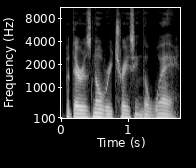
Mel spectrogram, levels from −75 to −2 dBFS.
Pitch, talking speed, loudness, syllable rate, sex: 100 Hz, 235 wpm, -17 LUFS, 6.2 syllables/s, male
